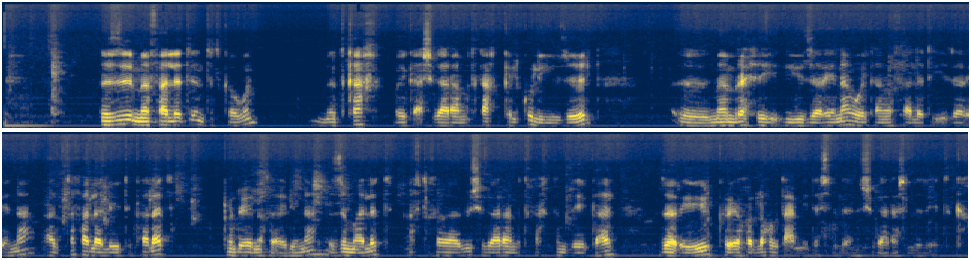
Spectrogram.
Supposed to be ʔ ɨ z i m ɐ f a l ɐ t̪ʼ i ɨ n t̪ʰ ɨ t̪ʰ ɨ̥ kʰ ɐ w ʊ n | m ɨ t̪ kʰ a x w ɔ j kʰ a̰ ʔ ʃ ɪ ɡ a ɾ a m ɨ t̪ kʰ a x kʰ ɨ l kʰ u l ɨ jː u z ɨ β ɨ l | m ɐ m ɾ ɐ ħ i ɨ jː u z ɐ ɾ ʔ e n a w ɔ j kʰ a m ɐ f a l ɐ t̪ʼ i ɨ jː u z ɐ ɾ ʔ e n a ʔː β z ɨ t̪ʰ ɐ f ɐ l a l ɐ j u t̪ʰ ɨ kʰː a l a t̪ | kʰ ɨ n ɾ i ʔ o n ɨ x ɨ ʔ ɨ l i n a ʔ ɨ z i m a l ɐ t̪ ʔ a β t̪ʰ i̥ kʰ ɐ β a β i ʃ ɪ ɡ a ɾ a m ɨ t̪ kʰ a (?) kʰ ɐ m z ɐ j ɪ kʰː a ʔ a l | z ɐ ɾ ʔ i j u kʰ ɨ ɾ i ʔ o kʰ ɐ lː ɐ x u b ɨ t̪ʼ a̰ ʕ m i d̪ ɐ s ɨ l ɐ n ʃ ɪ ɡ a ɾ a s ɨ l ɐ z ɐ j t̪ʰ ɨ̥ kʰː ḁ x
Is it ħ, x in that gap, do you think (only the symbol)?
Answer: x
